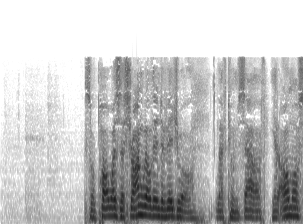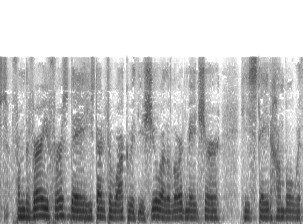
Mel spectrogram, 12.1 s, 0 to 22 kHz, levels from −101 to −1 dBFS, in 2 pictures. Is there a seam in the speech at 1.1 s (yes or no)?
no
